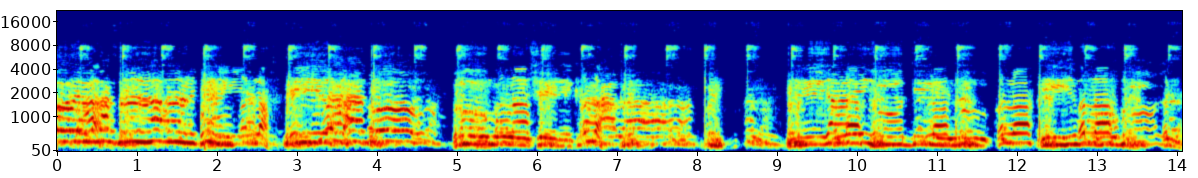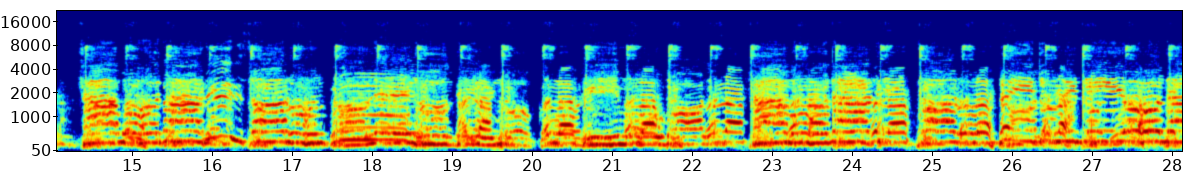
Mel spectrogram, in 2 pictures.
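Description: Men singing a Bengali devotional zikir song, a lead voice on a microphone with a group of voices joining in, over hand clapping.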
